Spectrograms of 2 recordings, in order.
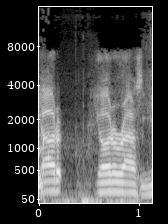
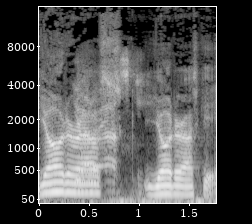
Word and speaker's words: Jodorowsky: Jodorowsky. – Jodorowsky.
